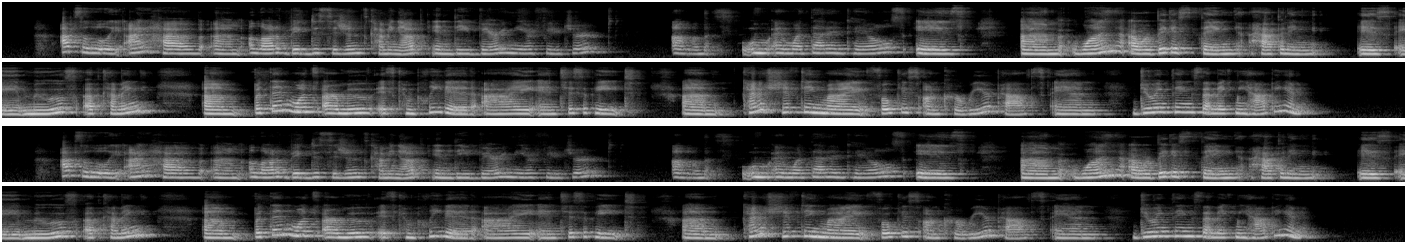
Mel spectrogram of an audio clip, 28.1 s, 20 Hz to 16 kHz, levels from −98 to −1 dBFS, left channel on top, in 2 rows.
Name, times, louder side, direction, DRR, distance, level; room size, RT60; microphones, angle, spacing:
voice 1, 0.6-5.9 6.7-7.0 7.4-9.5 10.2-13.1 13.6-15.5 15.8-20.4 20.8-25.0 25.3-27.1, left 1 dB, 35° left, 3 dB, 2.2 m, -31 dB
22.5 x 7.9 x 4.2 m, 0.38 s
head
